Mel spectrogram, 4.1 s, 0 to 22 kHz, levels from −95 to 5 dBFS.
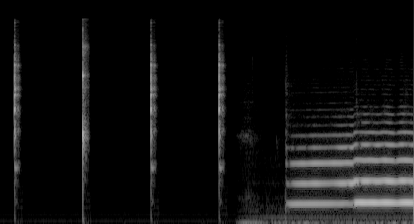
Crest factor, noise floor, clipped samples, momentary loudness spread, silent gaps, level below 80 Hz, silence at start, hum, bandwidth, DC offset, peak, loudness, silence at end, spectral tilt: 24 dB; -87 dBFS; under 0.1%; 10 LU; none; -68 dBFS; 0.15 s; 60 Hz at -80 dBFS; 15.5 kHz; under 0.1%; -10 dBFS; -32 LUFS; 0 s; -0.5 dB/octave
